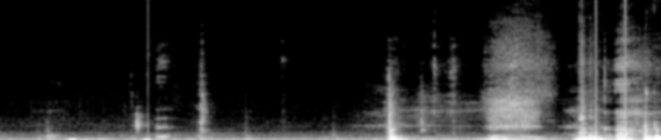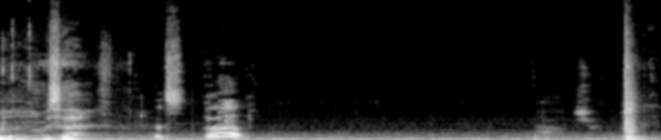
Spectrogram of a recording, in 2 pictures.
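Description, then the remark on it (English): A Bluetooth-connected computer mouse and keyboard clicking: sparse sharp clicks at first, then a busier cluster of rapid taps and clatter midway, tapering to a few isolated clicks over a low background hum. “These are connected through Bluetooth, the mouse and the keyboard, so I can't separate that.”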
